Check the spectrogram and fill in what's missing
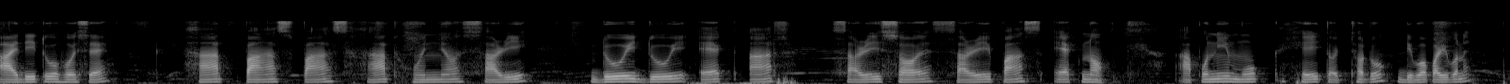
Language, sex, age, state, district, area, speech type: Assamese, male, 18-30, Assam, Sivasagar, rural, read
